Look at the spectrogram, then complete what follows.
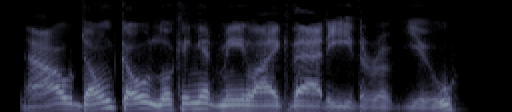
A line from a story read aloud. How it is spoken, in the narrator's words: Ben said testily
